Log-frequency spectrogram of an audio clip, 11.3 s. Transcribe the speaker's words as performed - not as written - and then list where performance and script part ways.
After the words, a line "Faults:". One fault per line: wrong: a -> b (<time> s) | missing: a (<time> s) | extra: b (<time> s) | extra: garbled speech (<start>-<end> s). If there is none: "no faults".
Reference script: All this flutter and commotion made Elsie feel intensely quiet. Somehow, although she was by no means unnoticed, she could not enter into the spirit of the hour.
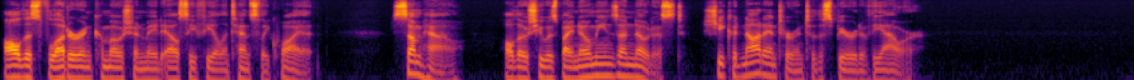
All this flutter and commotion made Elsie feel intensely quiet. Somehow, although she was by no means unnoticed, she could not enter into the spirit of the hour.
Faults:
no faults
